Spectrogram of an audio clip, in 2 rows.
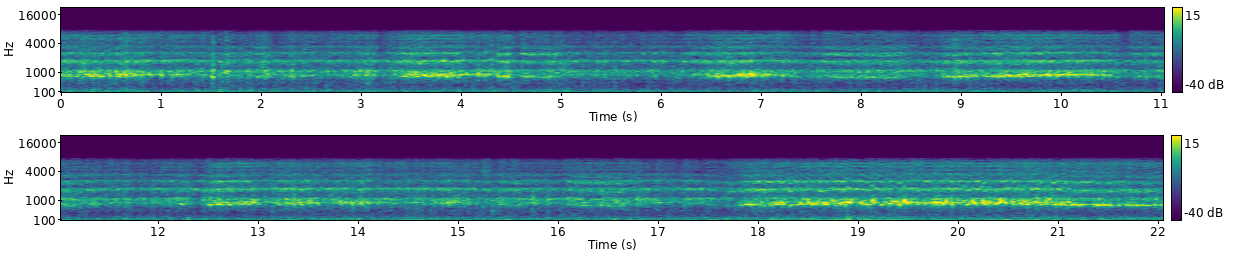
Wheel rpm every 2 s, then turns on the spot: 220, 220, 230, 220, 220, 220, 230, 230, 220, 190, 190.
none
